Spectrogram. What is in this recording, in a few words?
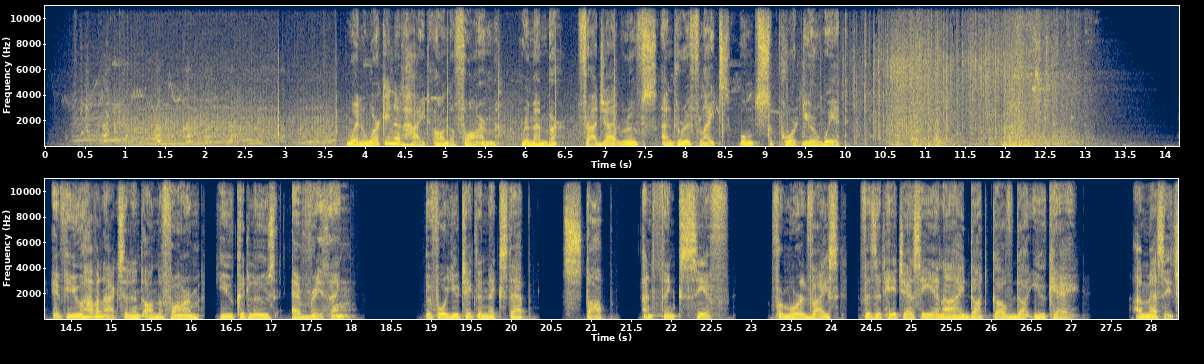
radio falls, radio adverts; stop and think safe radio adverts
